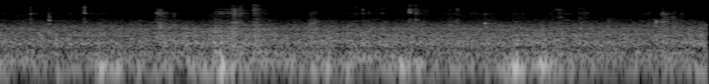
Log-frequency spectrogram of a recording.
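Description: Hands mixing and scooping rice on steel plates while eating, with irregular soft knocks and faint clicks, over a steady hiss.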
